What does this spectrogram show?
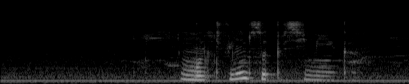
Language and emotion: Russian, neutral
